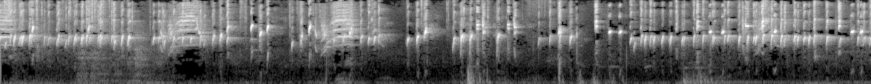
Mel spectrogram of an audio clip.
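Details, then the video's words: Bright, jumbled goldfinch twittering: fast chirps, nasal buzzes and trills in phrases broken by short pauses, with occasional soft low knocks. "Singing Along with Goldfinches"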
